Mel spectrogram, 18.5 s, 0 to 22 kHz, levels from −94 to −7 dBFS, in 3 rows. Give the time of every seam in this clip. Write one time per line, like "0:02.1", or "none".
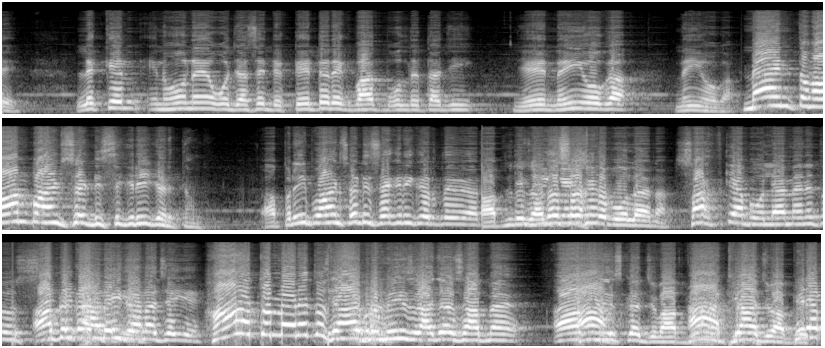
0:05.4
0:09.7
0:14.8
